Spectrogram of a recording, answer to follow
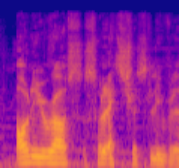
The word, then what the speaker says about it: Oneiros: all in honor of or one eye ross you know when i ross hangs out by the bushes all the time anyway it's pronounced honey ross so let's just leave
